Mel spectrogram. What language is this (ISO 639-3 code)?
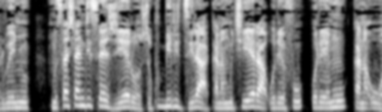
sna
